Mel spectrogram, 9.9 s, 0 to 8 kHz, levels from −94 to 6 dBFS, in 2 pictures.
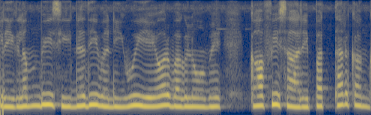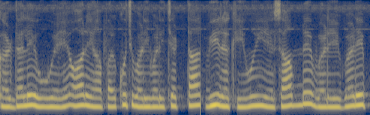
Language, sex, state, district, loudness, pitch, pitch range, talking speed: Hindi, female, Uttarakhand, Tehri Garhwal, -15 LUFS, 240 Hz, 225-255 Hz, 170 wpm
